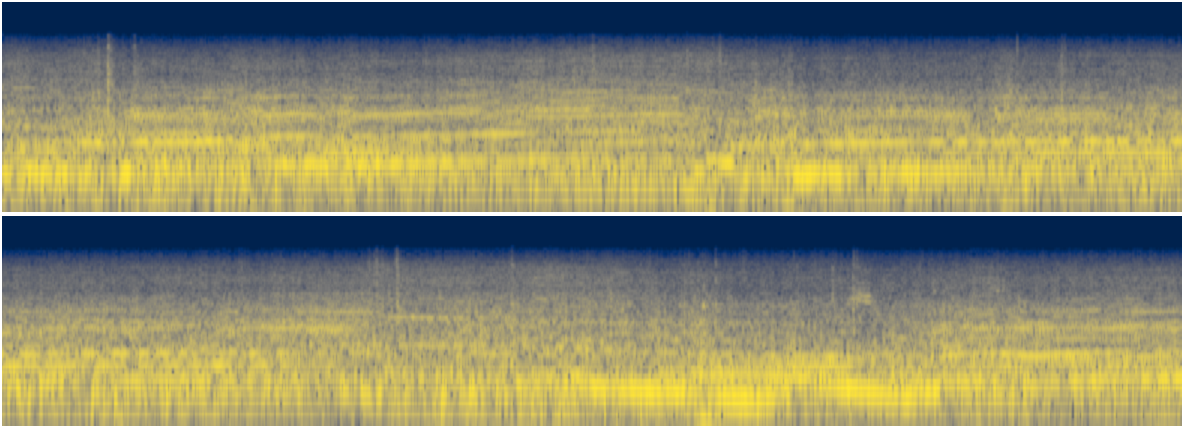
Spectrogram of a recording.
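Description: A four-cylinder sports car engine revs hard and shifts through the gears, heard from inside the car.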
